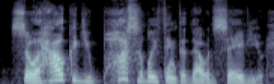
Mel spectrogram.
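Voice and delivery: usual speaking voice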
